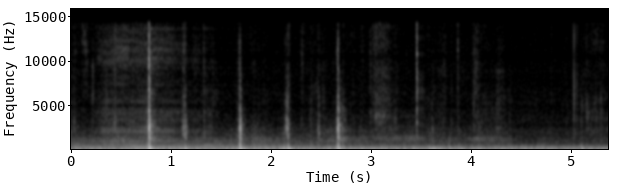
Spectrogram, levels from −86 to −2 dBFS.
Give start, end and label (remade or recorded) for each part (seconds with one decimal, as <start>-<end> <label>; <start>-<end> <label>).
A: 0.0-0.7 recorded; 0.7-1.8 remade; 1.8-5.4 recorded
